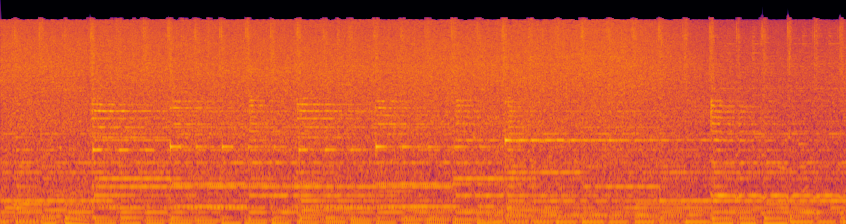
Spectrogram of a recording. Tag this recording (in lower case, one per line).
waterfall
music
